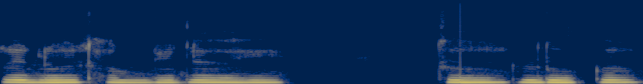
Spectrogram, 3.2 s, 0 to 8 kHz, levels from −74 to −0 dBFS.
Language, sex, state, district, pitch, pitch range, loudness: Marathi, female, Karnataka, Belgaum, 210 Hz, 205-210 Hz, -23 LUFS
